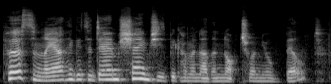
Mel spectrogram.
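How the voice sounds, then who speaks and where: A woman's voice: mid-range voice, lively intonation, quick pace, lightly acted. An actress playing a prim, reproachful woman at a hospital, in a soap opera. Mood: tart. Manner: tart, reproachful. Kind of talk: 1990s TV soap acting.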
